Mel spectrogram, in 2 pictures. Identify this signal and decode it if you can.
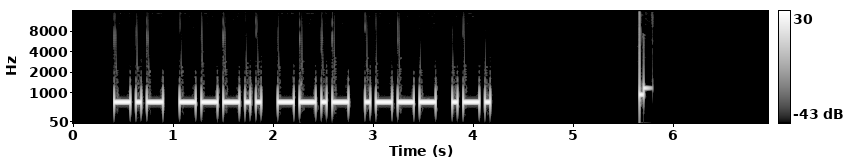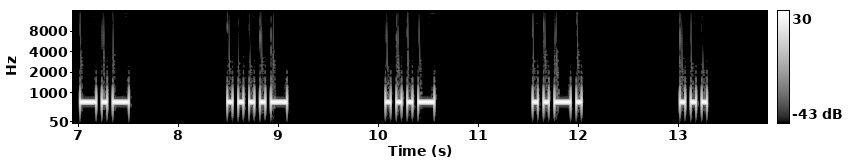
Morse code, heard as a keyed tone, about 22 wpm, spaced as for 11 wpm, 700 Hz. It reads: K8QJR K4VFS
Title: USA Call Signs - 5 Characters - 6x Character Spacing - 22wpm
